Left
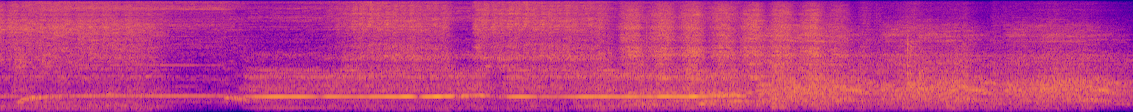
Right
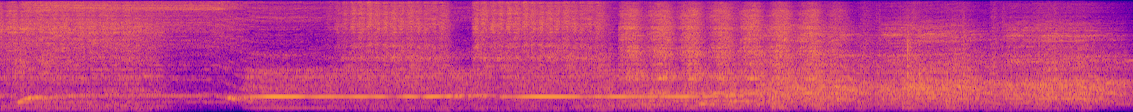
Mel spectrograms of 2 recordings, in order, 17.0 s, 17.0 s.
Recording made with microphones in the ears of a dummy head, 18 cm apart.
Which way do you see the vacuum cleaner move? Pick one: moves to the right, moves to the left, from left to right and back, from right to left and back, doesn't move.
from right to left and back.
